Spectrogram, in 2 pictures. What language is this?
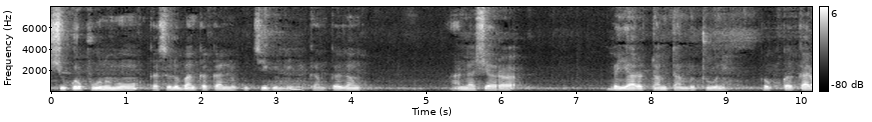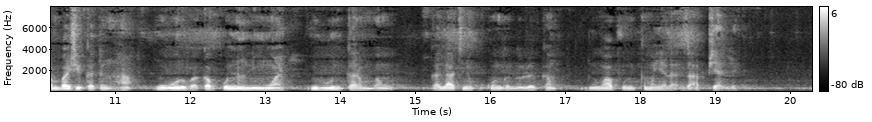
Dagbani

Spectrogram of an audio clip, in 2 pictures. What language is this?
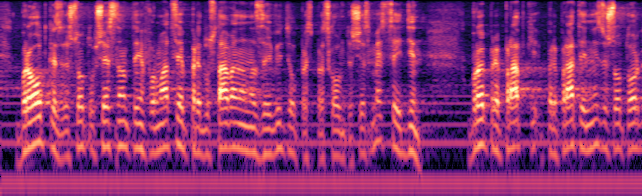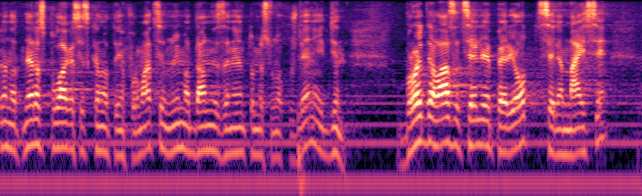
Bulgarian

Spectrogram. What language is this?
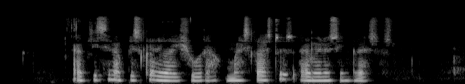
Galician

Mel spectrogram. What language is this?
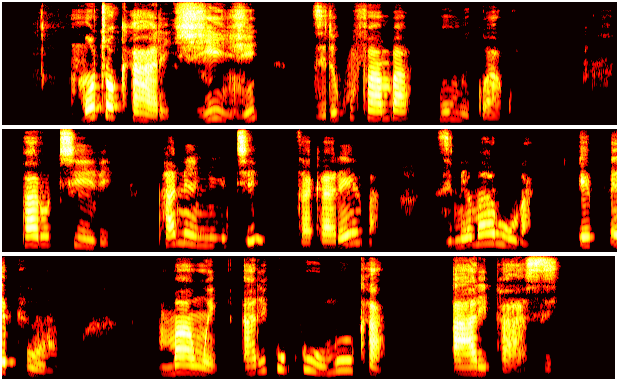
Shona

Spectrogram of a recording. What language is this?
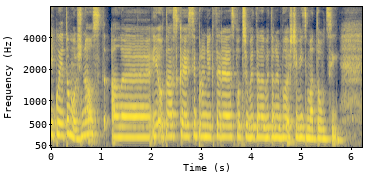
Czech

